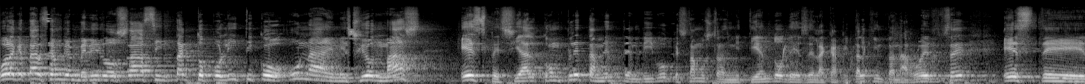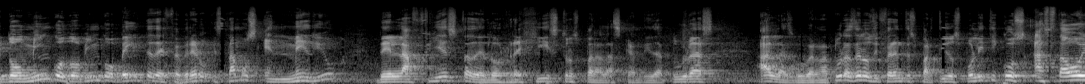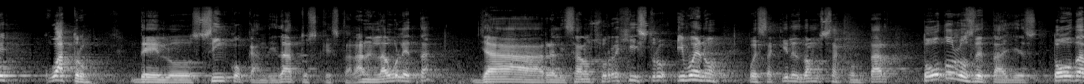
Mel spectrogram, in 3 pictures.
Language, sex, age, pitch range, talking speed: Spanish, male, 50-69, 120-195 Hz, 140 wpm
